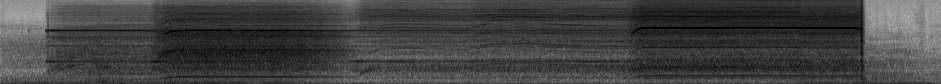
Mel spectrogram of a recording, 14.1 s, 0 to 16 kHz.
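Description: Cordless drill (Greenworks G24) boring a small dimple into the metal of a caravan's corner steady leg, to seat the cone-tipped grub screws of a leg lock. The motor starts about a second in at low speed, speeds up, slows again for several seconds, speeds up once more and stops suddenly about a second before the end.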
